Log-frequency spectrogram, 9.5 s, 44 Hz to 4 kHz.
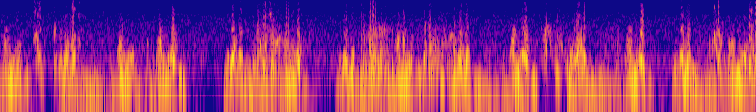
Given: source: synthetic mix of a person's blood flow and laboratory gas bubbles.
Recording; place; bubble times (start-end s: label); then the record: Doppler ultrasound of blood flow; precordium
0.40-0.57 s: bubbles
0.66-1.03 s: bubbles
3.13-3.69 s: bubbles
4.47-5.12 s: bubbles
5.18-5.75 s: bubbles
6.75-7.13 s: bubbles
7.16-7.36 s: bubbles
8.84-9.27 s: bubbles
9.32-9.46 s: bubbles
From the record:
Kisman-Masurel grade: 332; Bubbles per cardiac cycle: rolling drumbeat, 9 or more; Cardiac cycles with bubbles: 50 to 99%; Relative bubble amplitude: moderate (0.250 to 0.450); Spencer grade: 3 (all of the cardiac periods contain showers or single bubble signals, but not dominating or overriding the cardiac motion signals); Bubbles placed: anywhere in the cardiac cycle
